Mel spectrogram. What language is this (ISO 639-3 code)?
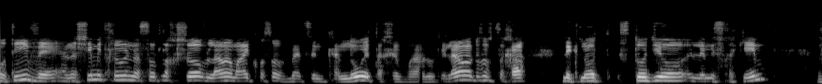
heb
